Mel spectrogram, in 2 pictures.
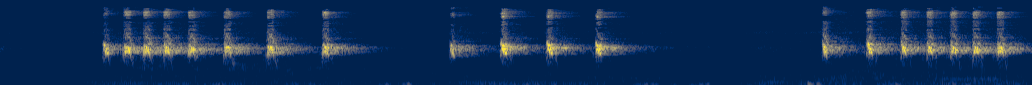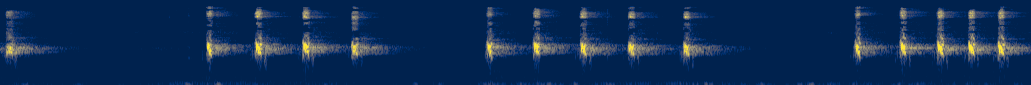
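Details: Male trucukan, the yellow-vented bulbul, calling out to a rival in bursts of rapid scratchy chattering notes, each burst about a second long and separated by short pauses, over a faint low hum.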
